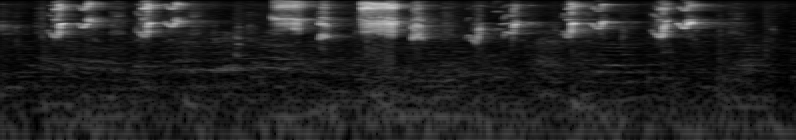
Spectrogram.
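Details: Long-tailed shrike singing loudly, meant to draw an answer from other shrikes; harsh, scratchy high notes in paired bursts, with one longer raspy phrase in the middle.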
